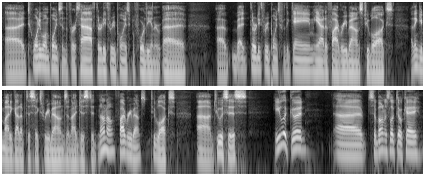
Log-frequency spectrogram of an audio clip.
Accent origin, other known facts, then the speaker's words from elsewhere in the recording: Grass Valley, California, United States; also born or lived in Sacramento; I grew up in Grass Valley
